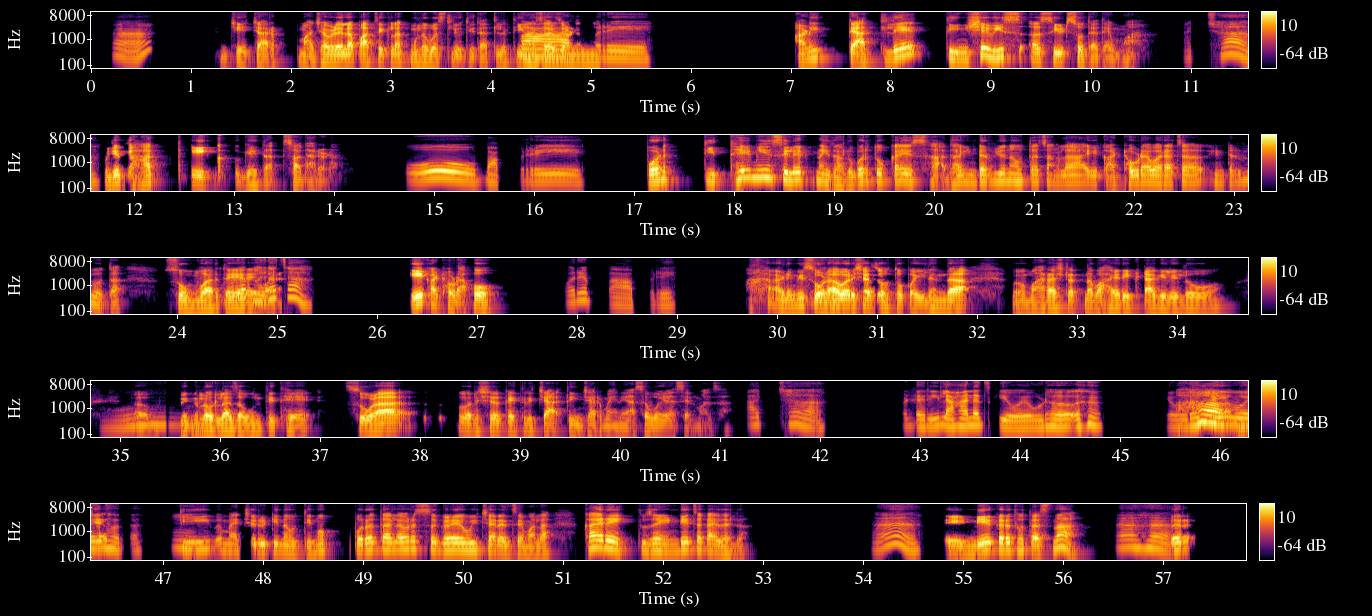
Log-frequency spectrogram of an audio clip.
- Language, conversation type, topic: Marathi, podcast, तणावात स्वतःशी दयाळूपणा कसा राखता?
- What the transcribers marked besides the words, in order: surprised: "बाप रे!"; surprised: "ओह! बाप रे!"; in English: "इंटरव्ह्यू"; in English: "इंटरव्ह्यू"; other background noise; chuckle; tapping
